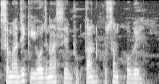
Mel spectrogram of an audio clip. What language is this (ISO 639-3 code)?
mag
